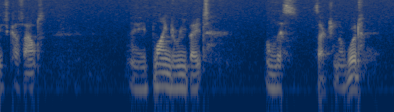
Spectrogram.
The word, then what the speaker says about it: rebate: I'm led to believe it's still supposed to be pronounced rebate, but in some places they pronounce that rabbet.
